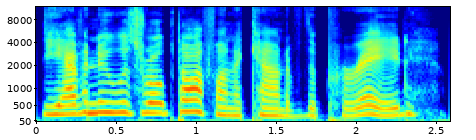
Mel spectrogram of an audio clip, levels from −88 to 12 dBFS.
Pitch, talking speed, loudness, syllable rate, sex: 245 Hz, 230 wpm, -16 LUFS, 6.8 syllables/s, female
